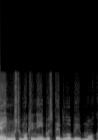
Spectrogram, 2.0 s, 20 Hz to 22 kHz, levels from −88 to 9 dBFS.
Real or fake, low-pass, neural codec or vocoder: fake; 10.8 kHz; codec, 16 kHz in and 24 kHz out, 0.6 kbps, FocalCodec, streaming, 4096 codes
